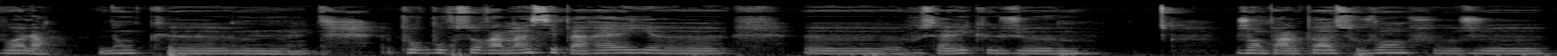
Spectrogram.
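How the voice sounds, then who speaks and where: Her very deep, low voice is somewhat breathy with a dark, mellow tone. This woman speaks at a very slow pace. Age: 30s. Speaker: budgeting youtuber. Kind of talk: casual monthly budget talk to viewers. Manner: halting, many hesitations.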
